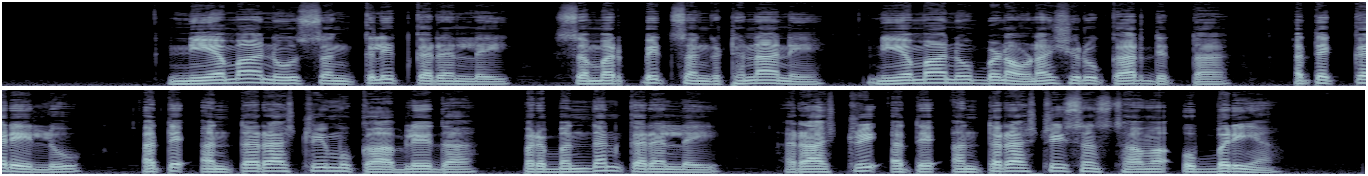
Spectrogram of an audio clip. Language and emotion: Punjabi, neutral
